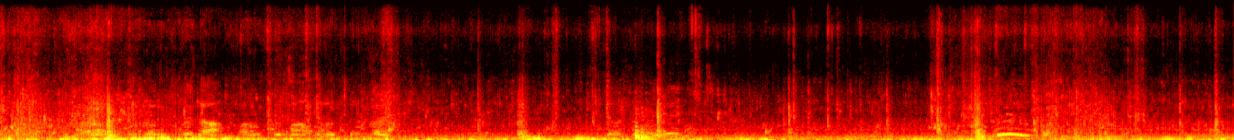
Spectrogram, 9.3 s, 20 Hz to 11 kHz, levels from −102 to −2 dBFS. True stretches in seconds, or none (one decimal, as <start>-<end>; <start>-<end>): 3.9-7.0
